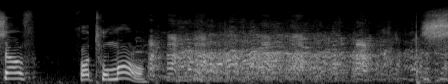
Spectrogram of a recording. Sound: audience laughs

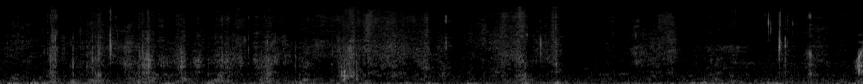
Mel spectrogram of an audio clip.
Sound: scratching

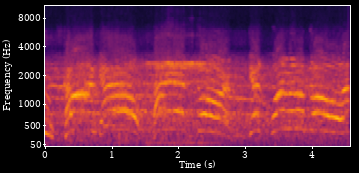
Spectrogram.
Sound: brad cheering

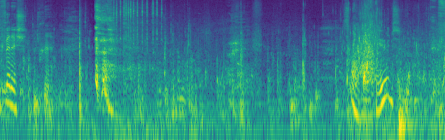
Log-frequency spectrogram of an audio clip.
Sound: chuckling

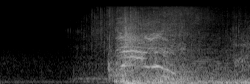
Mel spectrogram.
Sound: grunting

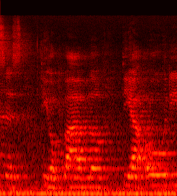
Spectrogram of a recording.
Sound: speaking foreign language

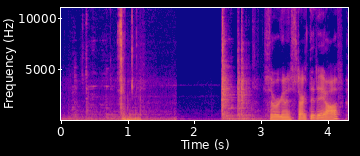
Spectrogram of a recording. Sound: utensils clanging; burner igniting

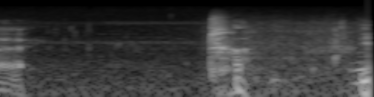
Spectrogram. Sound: scoffs

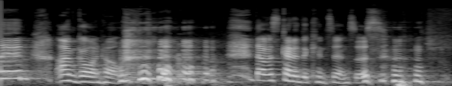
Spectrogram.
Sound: laughter; laughter

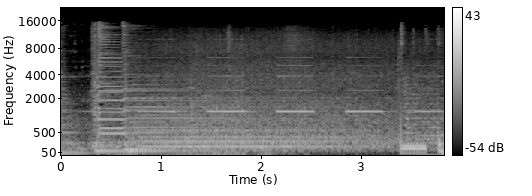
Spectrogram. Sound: beeping of the truck's back up warning

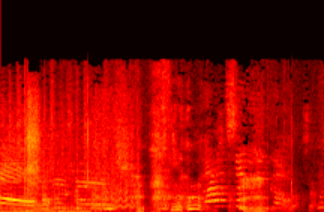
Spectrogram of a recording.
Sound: record screeches

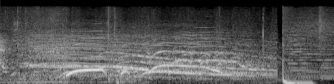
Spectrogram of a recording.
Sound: kids cheering; upbeat music

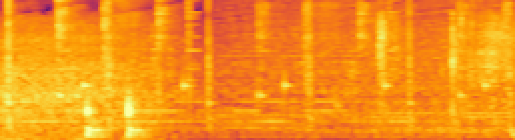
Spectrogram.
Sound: knocks

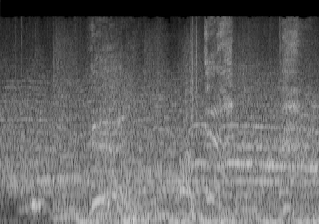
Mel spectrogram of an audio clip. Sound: grunts

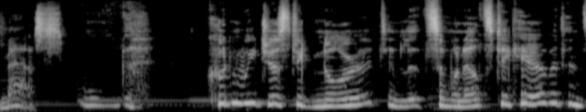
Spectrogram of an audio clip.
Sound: sighs

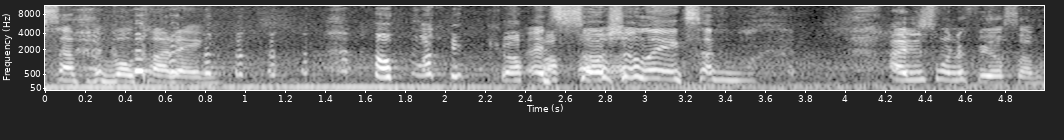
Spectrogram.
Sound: laughs

